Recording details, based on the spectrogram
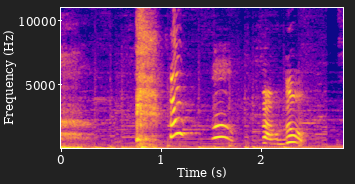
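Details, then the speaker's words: A single sharp, noisy sneeze, followed by brief apologetic voiced sounds over faint music; the person then says they sneezed. "éternué oui j'ai éternué vous avez entendu pardon excuse-moi"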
